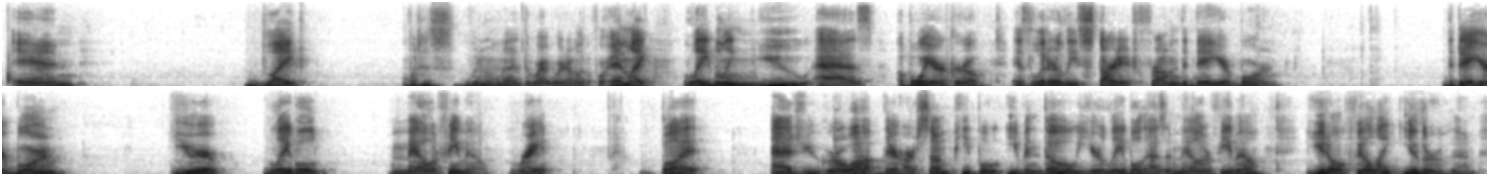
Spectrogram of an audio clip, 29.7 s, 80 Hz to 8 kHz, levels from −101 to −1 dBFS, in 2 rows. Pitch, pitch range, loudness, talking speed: 180 Hz, 170-200 Hz, -15 LUFS, 130 wpm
